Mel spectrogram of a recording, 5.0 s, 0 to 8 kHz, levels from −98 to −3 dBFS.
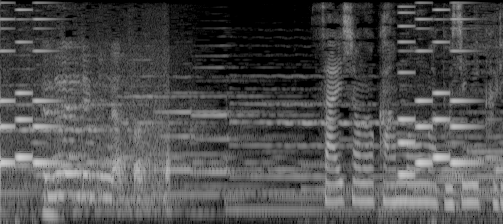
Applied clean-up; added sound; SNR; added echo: none; Ringtone; -4 dB; none.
